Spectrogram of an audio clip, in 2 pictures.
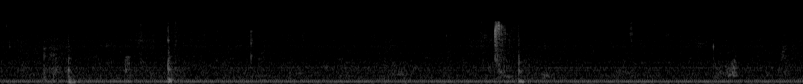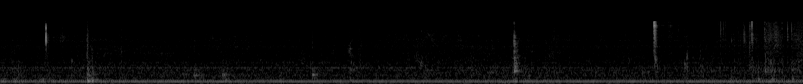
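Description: Bible pages turning as people look up Galatians chapter 4: soft, scattered rustles and light clicks at irregular moments, heard faintly over a steady low hum, with no one speaking.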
